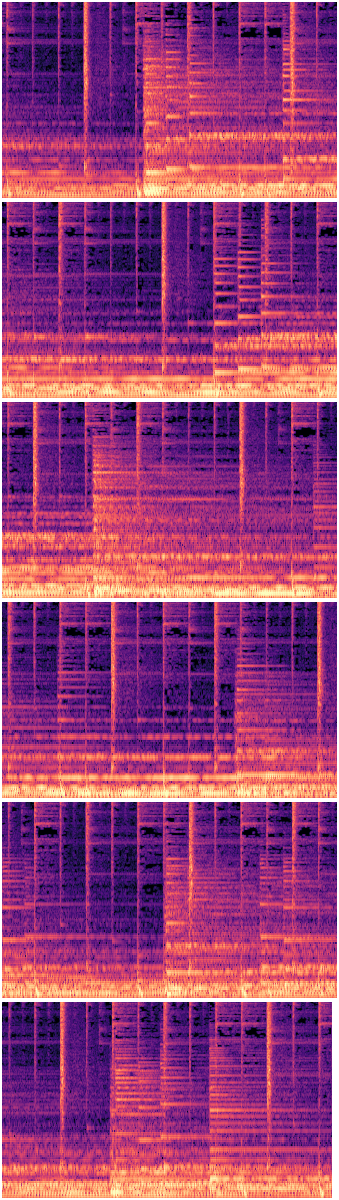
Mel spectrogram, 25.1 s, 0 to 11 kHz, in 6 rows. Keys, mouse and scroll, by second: 5.2 click, 7.9 click, 19.4 right click, 21.2 right click, 22.4 click.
